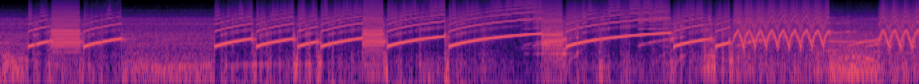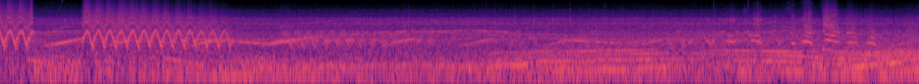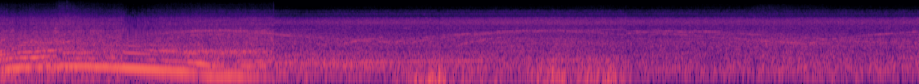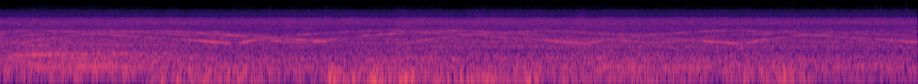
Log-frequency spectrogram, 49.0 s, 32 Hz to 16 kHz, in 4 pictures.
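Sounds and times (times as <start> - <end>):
traffic noise: 0.0 - 49.0
police sirens wailing: 0.2 - 1.8, 2.8 - 28.6, 30.2 - 49.0.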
